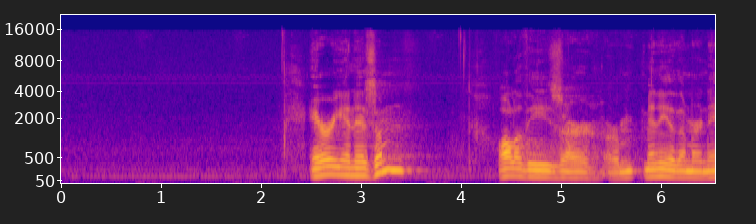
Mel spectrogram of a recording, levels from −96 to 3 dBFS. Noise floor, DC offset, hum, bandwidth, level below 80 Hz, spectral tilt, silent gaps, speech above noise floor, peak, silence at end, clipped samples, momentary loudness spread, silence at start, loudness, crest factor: -57 dBFS; under 0.1%; 60 Hz at -50 dBFS; 16 kHz; -72 dBFS; -7 dB/octave; none; 37 dB; -4 dBFS; 0 s; under 0.1%; 8 LU; 2.5 s; -22 LUFS; 20 dB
